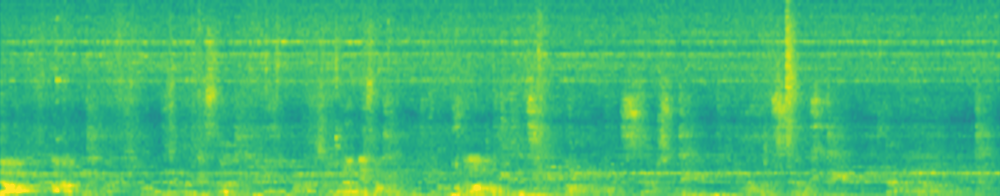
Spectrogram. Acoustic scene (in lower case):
crowded indoor space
